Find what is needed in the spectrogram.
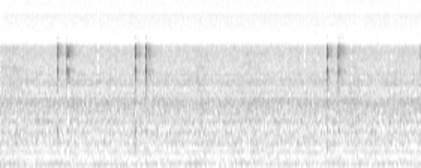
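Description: Faint computer mouse clicking: three quick double clicks, the first about half a second in and the last near the end, over a low steady hum.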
